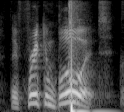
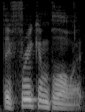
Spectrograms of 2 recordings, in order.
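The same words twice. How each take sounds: First: Sudden furious yell, far louder; furious outburst. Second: Said in the usual way. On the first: Real, not acted. Fan blowing up over his team choking again, furious yell. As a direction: explode with real frustration on the last words. Rant peaks, then he says sorry.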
